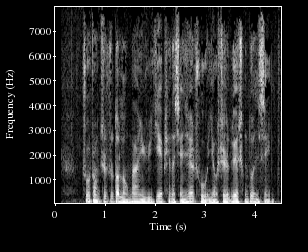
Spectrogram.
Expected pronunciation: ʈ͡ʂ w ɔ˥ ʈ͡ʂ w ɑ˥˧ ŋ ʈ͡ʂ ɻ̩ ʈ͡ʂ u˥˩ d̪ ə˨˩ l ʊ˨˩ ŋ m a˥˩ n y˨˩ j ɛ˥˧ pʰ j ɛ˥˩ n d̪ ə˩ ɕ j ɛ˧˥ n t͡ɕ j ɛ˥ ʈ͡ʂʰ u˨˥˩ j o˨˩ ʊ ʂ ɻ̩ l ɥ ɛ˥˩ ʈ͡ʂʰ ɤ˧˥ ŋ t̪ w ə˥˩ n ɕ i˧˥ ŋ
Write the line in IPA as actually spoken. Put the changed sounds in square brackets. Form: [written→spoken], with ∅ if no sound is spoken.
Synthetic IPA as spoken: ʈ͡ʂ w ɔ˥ ʈ͡ʂ w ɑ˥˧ ŋ ʈ͡ʂ ɻ̩ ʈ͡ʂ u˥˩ d̪ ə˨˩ l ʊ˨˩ ŋ m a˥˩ n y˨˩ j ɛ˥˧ pʰ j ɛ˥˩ n d̪ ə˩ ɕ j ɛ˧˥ n t͡ɕ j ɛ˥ ʈ͡ʂʰ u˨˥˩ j o˨˩ ʊ ʂ ɻ̩ l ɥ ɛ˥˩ ʈ͡ʂʰ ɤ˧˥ ŋ t̪ w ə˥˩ n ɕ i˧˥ ŋ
